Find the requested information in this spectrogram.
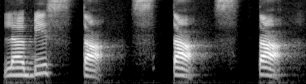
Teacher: جب ادا کرتے سین کو تو ایک سیٹی نما آواز آتی ہے، تو اس میں صفت صفیر پائی جاتی ہے، اس لیے سیٹی نما آواز آتی ہے.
